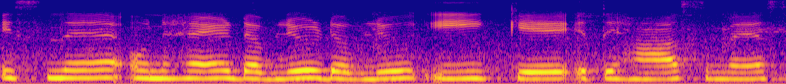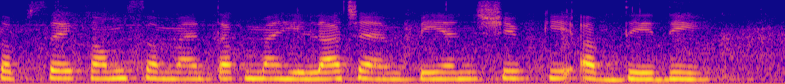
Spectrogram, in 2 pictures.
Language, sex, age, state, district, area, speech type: Hindi, female, 30-45, Madhya Pradesh, Harda, urban, read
